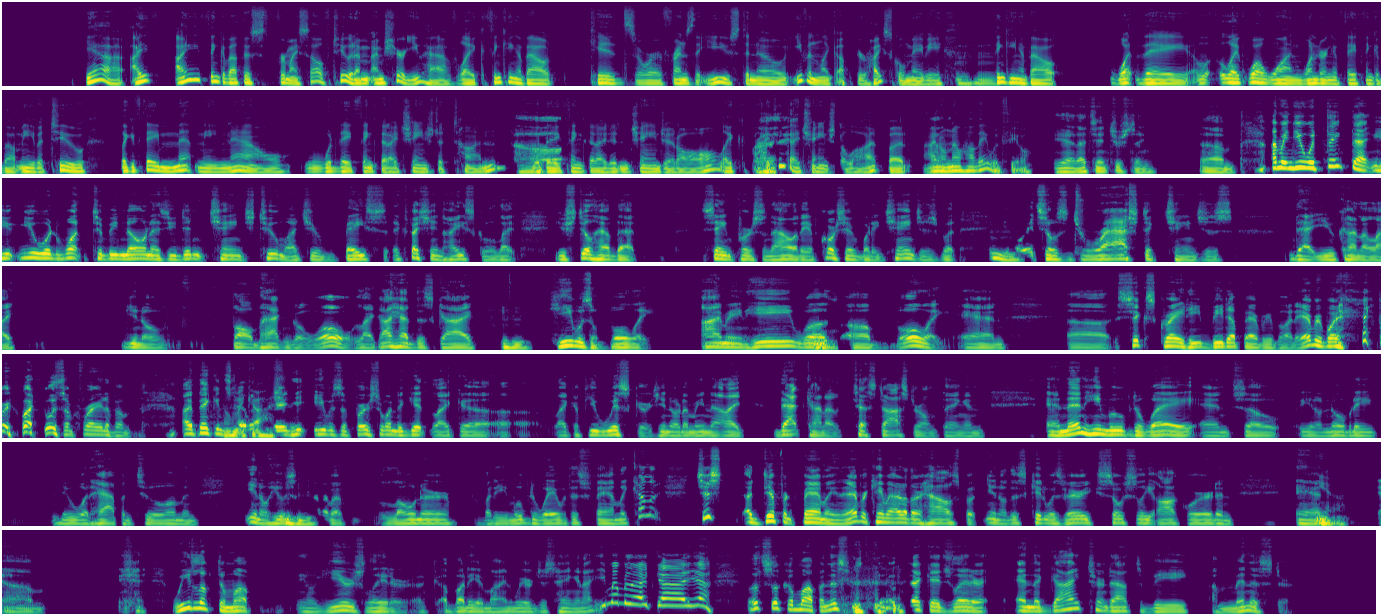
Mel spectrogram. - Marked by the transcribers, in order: other background noise; tapping; stressed: "drastic"; stressed: "bully"; laughing while speaking: "everybody"; stressed: "that"; chuckle; alarm; put-on voice: "You remember that guy? Yeah"; chuckle
- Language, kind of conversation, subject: English, unstructured, How can I reconnect with someone I lost touch with and miss?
